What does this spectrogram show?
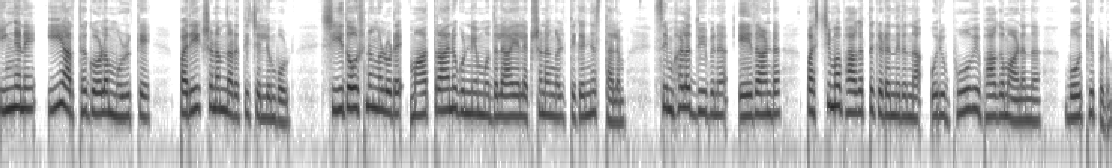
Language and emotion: Malayalam, neutral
